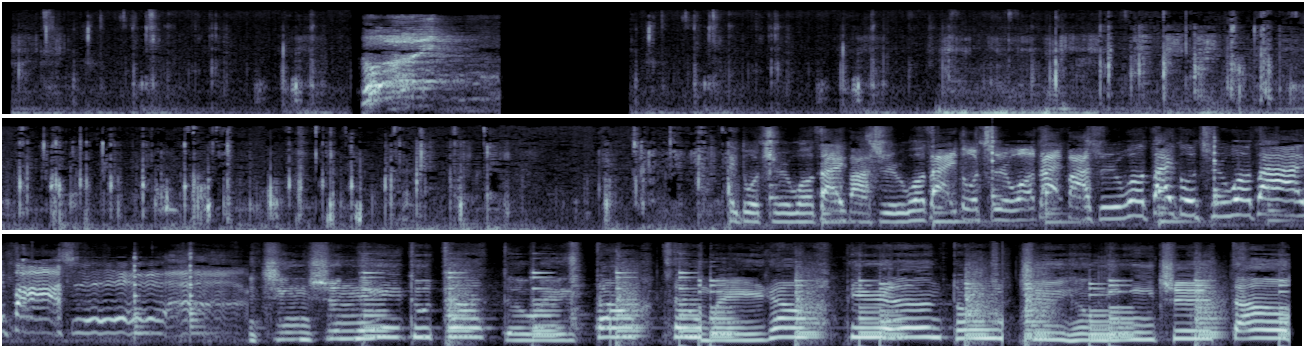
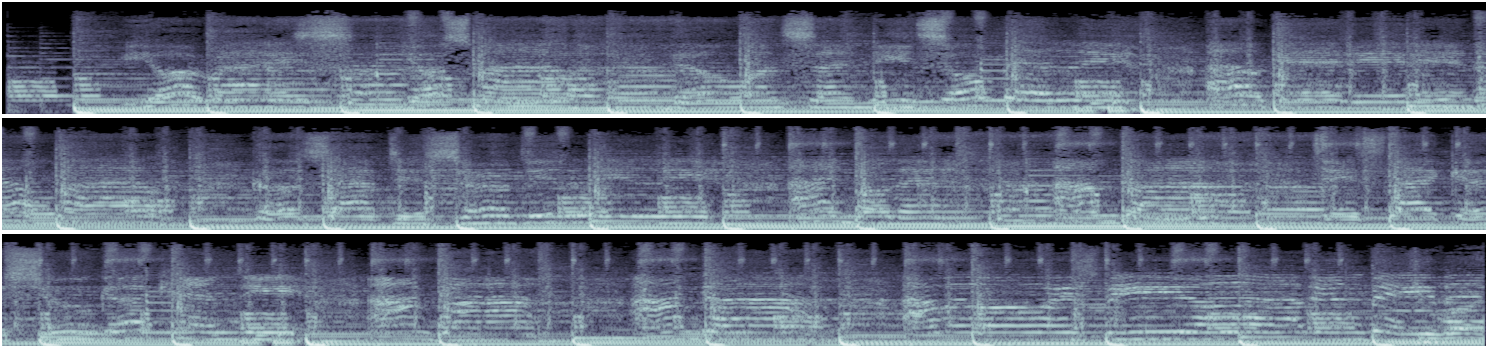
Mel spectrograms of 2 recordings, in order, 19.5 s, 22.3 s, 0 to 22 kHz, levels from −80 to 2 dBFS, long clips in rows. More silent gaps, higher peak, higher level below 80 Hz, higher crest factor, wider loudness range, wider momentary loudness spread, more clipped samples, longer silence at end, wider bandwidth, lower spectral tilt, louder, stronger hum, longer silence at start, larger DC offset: first, 2.52-3.11 s vs none; about the same, 0 dBFS vs 0 dBFS; second, -40 dBFS vs -18 dBFS; first, 18 dB vs 12 dB; first, 15 LU vs 1 LU; first, 21 LU vs 3 LU; neither; about the same, 0.05 s vs 0 s; about the same, 17 kHz vs 16.5 kHz; second, -2 dB/octave vs -5 dB/octave; about the same, -14 LUFS vs -14 LUFS; neither; about the same, 0.1 s vs 0 s; neither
